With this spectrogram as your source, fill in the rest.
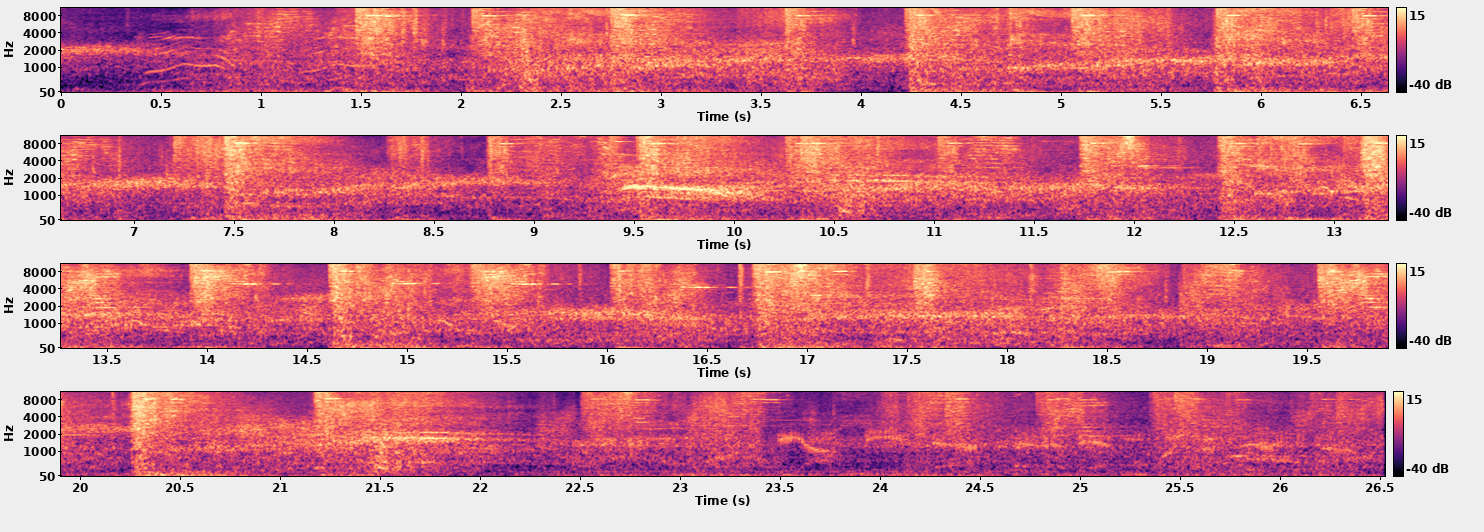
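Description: Game weapons strike enemies with sharp impacts.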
